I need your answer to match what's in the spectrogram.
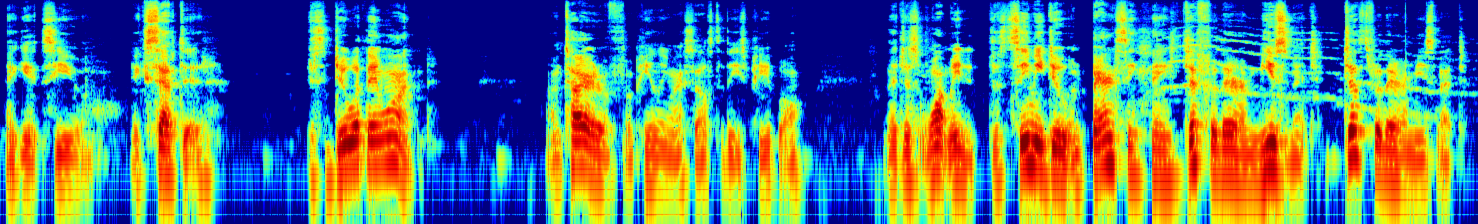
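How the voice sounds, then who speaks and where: A man talks in a tired, confessional way. His voice sits at a middle pitch and stays plain and unhurried. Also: animated, husky. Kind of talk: spoken reflective monologue.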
